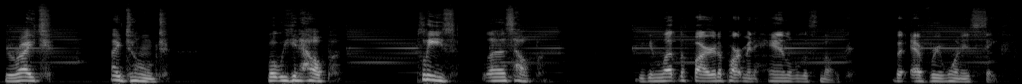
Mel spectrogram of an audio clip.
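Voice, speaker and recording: A man playing an earnest, excitable young superhero with a reassuring manner in an audio drama. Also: on the high side, a little slow, pauses often, faint music behind. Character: eager, earnest young male superhero, easily starstruck.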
